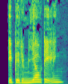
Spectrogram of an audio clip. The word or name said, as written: epidemiafdeling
